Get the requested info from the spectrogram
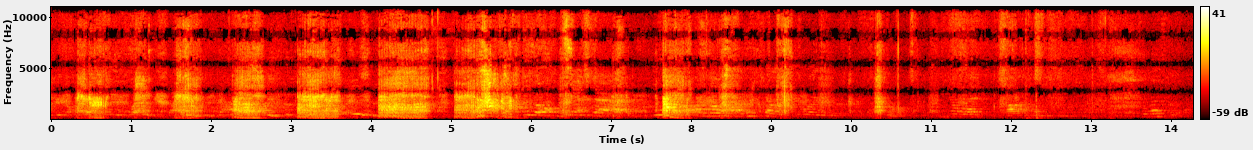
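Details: Six-week-old dark chocolate tri English Bulldog puppy at play, giving rough growls, yips and whimpering squeals in uneven bursts, loudest early on and fading later, with human voices talking over the puppy throughout.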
